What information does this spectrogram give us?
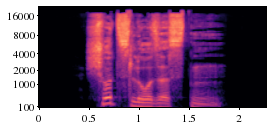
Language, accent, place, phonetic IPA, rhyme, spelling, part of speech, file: German, Germany, Berlin, [ˈʃʊt͡sˌloːzəstn̩], -ʊt͡sloːzəstn̩, schutzlosesten, adjective, De-schutzlosesten.ogg
- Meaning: 1. superlative degree of schutzlos 2. inflection of schutzlos: strong genitive masculine/neuter singular superlative degree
